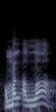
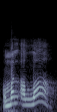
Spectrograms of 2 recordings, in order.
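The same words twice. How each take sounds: The two takes are said the same way.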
